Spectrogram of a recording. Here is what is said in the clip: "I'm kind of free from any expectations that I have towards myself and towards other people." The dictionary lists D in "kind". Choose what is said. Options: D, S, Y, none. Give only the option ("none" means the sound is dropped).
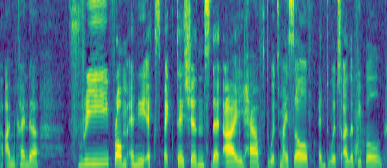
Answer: D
